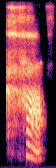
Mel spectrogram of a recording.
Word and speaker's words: Kaf: So let's look at the first one, Kaf. It has a hard sound because it has a dogish in the middle. It sounds like a K transliterated with a K.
